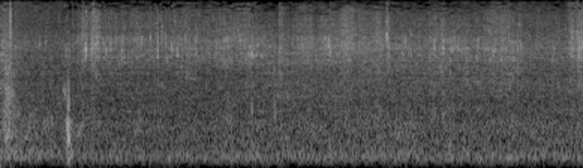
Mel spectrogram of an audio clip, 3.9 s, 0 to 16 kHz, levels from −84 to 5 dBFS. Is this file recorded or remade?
remade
